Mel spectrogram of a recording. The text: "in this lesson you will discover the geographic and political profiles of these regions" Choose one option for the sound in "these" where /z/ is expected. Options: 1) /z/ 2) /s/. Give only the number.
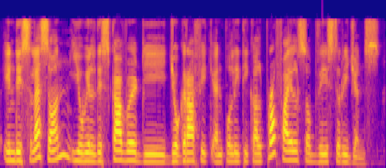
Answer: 2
